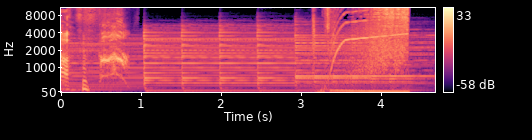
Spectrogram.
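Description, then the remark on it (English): A person's voice mimics cawing crows: a few rough squawks, then a run of evenly spaced harsh caws, ending in a long drawn-out rising screech. “They just released 1,000 doves.”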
